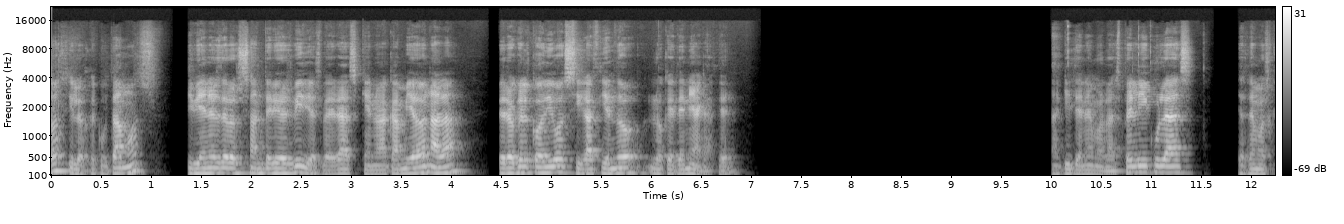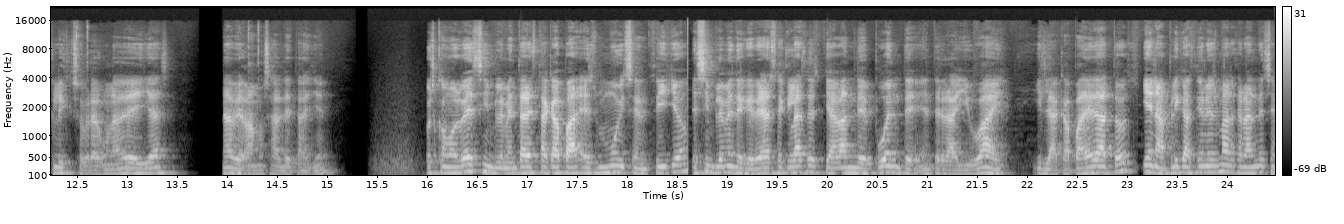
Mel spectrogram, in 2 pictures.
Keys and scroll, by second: 0.0 ctrl+r.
